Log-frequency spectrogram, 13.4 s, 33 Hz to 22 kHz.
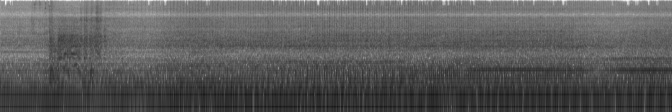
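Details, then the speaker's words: Old Case/Ingersoll tractor engine, cold start after 10° night, full choke, quarter throttle: catches after a short crank, settles into steady even idle with no knocks or misses; normal cold start and idle. "both of them running no issue no issues with the 1540 10° all night this fired right up"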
